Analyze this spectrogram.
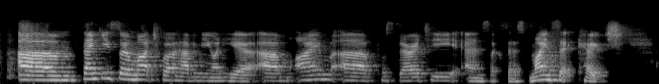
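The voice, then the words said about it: British accent. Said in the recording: “our first international guest out of the UK in London ... I hope that my accent can prove the case”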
